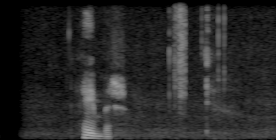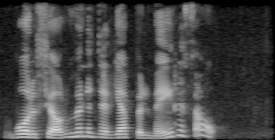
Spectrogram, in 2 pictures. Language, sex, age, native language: Icelandic, female, 40-49, Icelandic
